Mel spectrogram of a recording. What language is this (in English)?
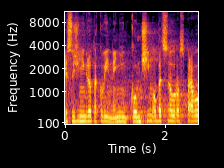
Czech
